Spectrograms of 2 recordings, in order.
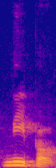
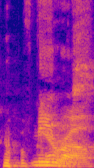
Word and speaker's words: Nepo: So Nepo, Mark Nepo. Did I say it wrong? Nemo. I said Nemo.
